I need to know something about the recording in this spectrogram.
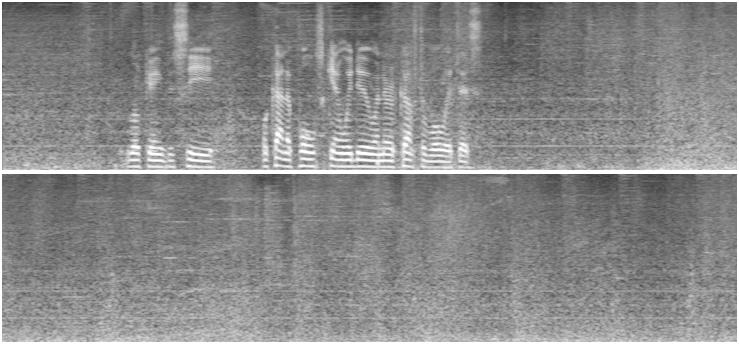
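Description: Game battle effects crash and whoosh as weapons strike and spells burst.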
